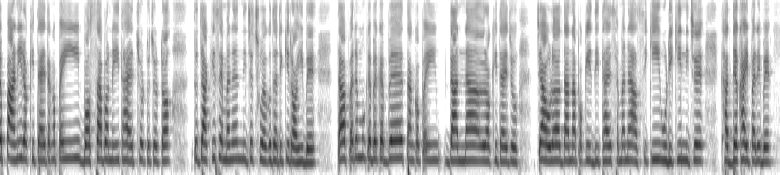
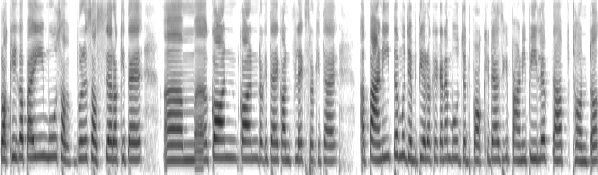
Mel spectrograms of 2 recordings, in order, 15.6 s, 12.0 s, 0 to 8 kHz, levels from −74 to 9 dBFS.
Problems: none marked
